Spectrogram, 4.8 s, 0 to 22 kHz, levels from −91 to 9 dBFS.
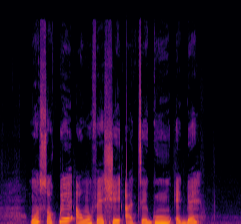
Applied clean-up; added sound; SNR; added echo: none; none; none; none.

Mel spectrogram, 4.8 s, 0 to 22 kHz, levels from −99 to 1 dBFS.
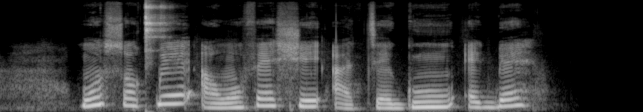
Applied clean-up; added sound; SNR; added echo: neural mask model Resemble Enhance denoiser.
